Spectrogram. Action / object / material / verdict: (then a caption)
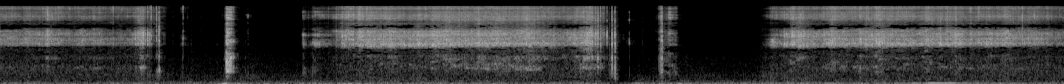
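scrape / moulded kinetic sand block cut with a plastic knife / kinetic sand / none. A clear plastic knife slices thin layers from solid pink kinetic sand blocks with stamped patterns, recorded with a lavalier mic held close but not touching. The result is a bright, hissy, grainy scraping that is almost entirely high-pitched. Long cutting strokes are broken by two quiet pauses, with a few short crisp crackles in between.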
